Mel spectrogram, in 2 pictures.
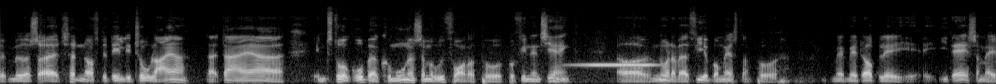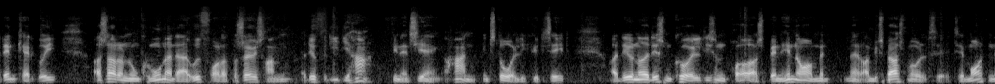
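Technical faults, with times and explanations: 0.07–2.24, 3.14–3.88 (before "som er"), 4.52–5.22 (after "som er"), 6.91–10.35, 12.86–13.4, 14.38–16.08 (between "har finansiering" and "det er jo noget"), 18.37–19.87 s, speech cut by the noise suppressor: brief stretches of speech sound swallowed and faint, dipping by about 8 to 13 dB, because the suppressor mistook speech for noise and turned it down.
5.62–6.78 s, loudspeaker feedback squeal: a 913 Hz tone swells within about a third of a second to roughly 5 dB above the speech, as the microphone re-amplifies its own loudspeaker output.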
